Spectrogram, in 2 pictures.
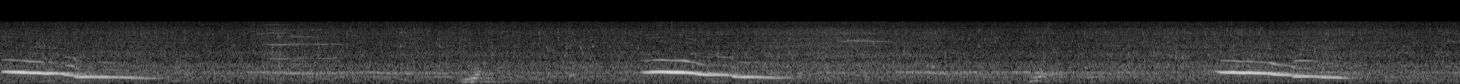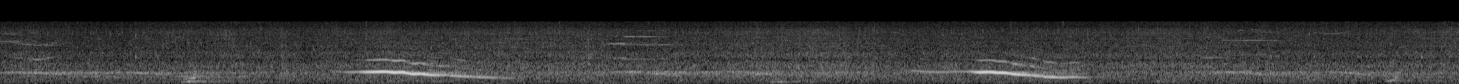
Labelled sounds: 0.0	0.5	humpback whale, 0.97 to 1.2 kHz
2.6	3.1	humpback whale, 1.1 to 6.6 kHz
6.4	7.4	humpback whale, 0.88 to 1.7 kHz
8.4	8.9	humpback whale, 2.8 to 3.2 kHz
12.2	13.0	humpback whale, 0.78 to 1.2 kHz
14.5	15.2	humpback whale, 1.1 to 4.3 kHz
18.1	19.0	humpback whale, 0.88 to 1.2 kHz
19.6	19.9	humpback whale, 3.1 to 3.4 kHz
20.6	21.2	humpback whale, 1.2 to 4.9 kHz
24.3	25.0	humpback whale, 0.88 to 1.4 kHz
26.8	27.4	humpback whale, 2.9 to 3.1 kHz
27.7	28.1	Pacific white-sided dolphin, 4.1 to 4.4 kHz

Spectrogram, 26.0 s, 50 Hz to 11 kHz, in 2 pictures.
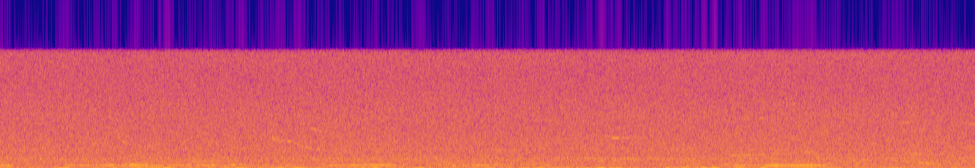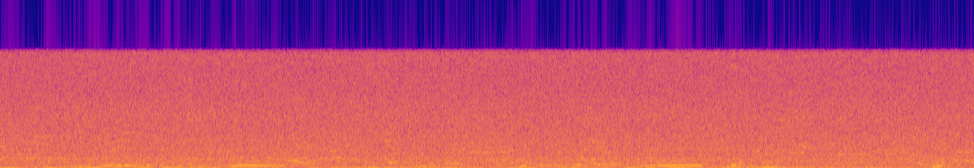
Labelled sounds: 8.0	8.3	humpback whale, 2.0 to 2.2 kHz
9.7	10.1	humpback whale, 0.86 to 0.96 kHz

